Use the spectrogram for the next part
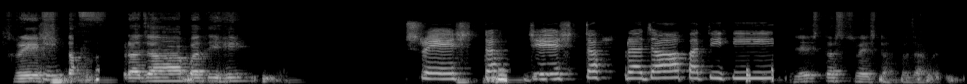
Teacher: ಇಲ್ಲಿ ವಿಸರ್ಗ ಆದ್ಮೇಲೆ ಶಾ ಇದೆ, ಅಲ್ಲಿ ನಾವು ಜ್ಯೇಷ್ಠ ಶ್ರೇಷ್ಠ ಪ್ರಜಾಪತಿ. ಮತ್ತೆ ಇಲ್ಲೂ ಕೂಡ ವಿಸರ್ಗ ಆದ್ಮೇಲೆ ಪ್ರಜಾಪತಿ ಪಾ ಇರೋದ್ರಿಂದ ಫಕಾರ ಬರಬೇಕು.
